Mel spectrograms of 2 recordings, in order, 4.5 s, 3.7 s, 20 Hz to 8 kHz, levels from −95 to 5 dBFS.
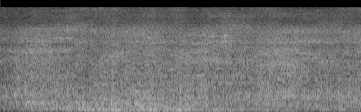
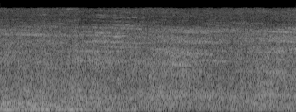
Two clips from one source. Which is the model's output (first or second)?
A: first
